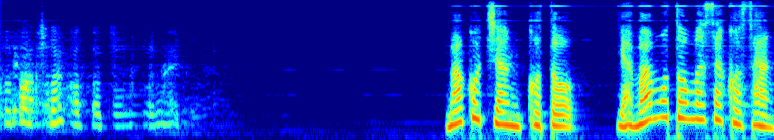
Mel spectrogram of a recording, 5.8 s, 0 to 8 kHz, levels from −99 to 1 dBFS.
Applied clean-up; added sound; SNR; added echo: neural mask model DeepFilterNet 3.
